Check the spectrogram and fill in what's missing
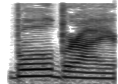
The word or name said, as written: bullbrier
